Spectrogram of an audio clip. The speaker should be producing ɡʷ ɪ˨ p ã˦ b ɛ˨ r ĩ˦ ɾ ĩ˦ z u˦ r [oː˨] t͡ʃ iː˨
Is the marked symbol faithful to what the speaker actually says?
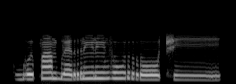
yes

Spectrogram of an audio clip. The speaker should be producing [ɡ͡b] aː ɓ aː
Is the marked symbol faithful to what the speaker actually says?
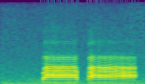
yes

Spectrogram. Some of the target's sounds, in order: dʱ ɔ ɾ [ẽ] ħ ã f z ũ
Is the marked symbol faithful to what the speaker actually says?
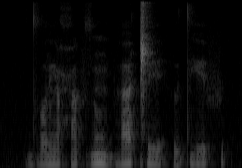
yes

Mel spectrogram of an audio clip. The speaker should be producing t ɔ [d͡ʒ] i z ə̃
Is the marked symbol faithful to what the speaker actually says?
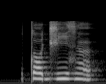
yes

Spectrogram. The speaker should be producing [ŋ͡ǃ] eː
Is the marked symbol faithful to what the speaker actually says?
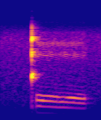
no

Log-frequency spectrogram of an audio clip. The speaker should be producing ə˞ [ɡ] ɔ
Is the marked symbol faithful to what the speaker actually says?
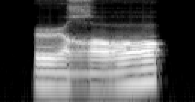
no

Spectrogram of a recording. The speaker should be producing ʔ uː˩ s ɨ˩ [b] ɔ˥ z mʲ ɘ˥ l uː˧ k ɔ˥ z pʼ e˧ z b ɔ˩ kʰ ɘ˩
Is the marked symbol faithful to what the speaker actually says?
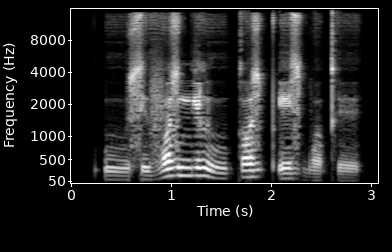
no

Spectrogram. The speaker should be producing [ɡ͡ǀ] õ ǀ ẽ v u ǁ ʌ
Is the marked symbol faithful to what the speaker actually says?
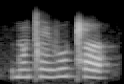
no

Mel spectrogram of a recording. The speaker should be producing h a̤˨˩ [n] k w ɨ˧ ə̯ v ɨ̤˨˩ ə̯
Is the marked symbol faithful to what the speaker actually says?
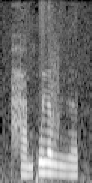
no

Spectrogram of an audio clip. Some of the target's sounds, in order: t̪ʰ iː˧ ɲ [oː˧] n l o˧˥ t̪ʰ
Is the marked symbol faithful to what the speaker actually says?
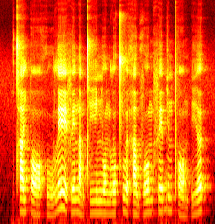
yes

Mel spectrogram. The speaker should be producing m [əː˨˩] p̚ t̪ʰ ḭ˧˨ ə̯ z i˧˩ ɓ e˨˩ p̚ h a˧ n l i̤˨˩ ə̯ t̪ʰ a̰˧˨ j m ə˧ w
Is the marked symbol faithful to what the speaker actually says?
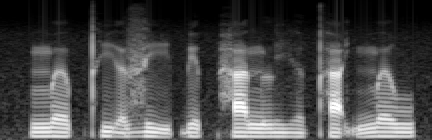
yes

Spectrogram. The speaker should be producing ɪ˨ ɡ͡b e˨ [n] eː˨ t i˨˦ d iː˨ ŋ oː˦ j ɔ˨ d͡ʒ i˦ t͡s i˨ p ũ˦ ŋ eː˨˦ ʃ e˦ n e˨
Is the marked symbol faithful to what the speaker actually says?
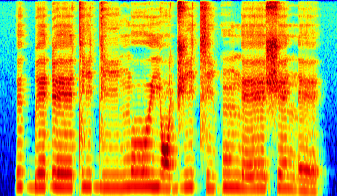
no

